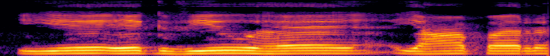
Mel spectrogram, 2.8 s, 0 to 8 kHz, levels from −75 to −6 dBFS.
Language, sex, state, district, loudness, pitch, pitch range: Hindi, male, Chhattisgarh, Raipur, -12 LUFS, 145 Hz, 140-150 Hz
